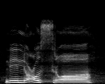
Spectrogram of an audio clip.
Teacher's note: سین کو باریک ادا کیا اور را کو پر پڑھیں گے اور کھڑی زبر کو ایک الف کے برابر لمبا کیا · عین کو سین کے ساتھ جب ملائیں گے تو سین کو پر نہیں پڑھیں گے بلکہ صرف را کو پر پڑھیں گے، لِلْعُسْرَى. سین کو باریک ادا کیا اور را کو پر پڑھیں گے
